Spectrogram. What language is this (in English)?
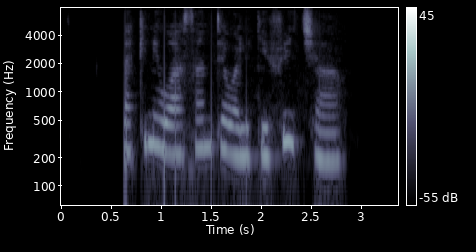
Swahili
